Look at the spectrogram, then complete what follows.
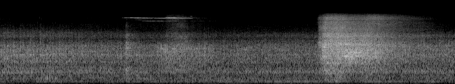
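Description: Air brakes of a Kenworth T800 truck: a thin, high brake squeal about a second in, then a sudden loud hiss of released air about three seconds in that fades away over a second. Steady engine and street noise runs underneath.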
